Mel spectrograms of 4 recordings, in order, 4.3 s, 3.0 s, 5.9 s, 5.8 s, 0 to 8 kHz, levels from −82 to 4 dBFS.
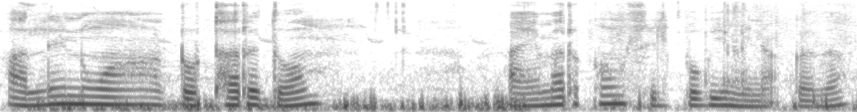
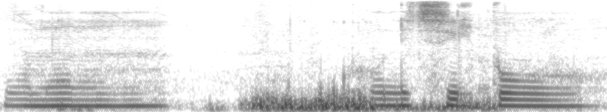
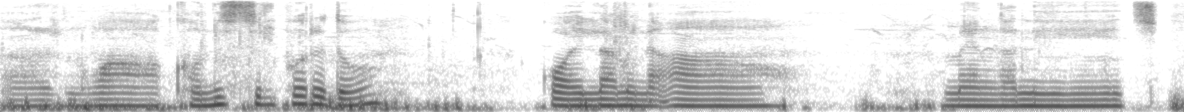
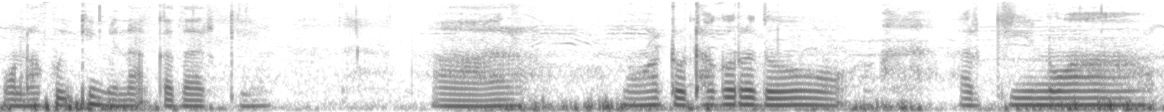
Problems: background conversations at intervals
